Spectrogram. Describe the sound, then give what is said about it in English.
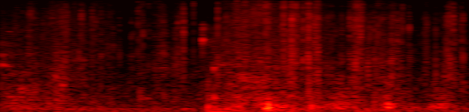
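Rustling and crinkling of a sheet of loose leaf paper, a list made with pictures from a Walmart catalog, being handled, with a few sharper crackles amid soft continuous handling noise, no voices present. “it looks like we have a piece of loose leaf paper, and Tammy wrote you a list using pictures from the Walmart catalog”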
